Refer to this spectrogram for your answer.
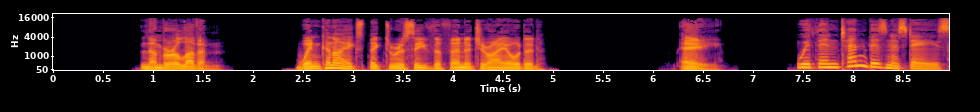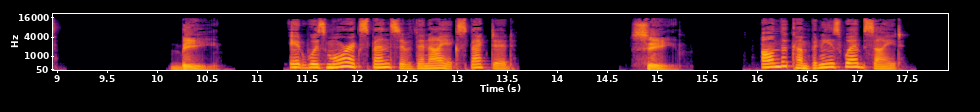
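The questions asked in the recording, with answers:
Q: When can I expect to receive the furniture I ordered?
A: A: Within 10 business days.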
